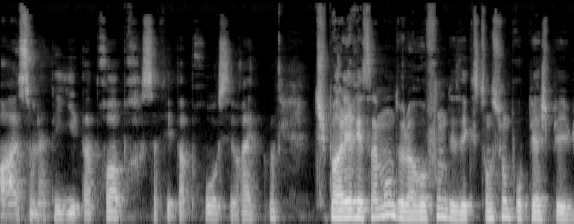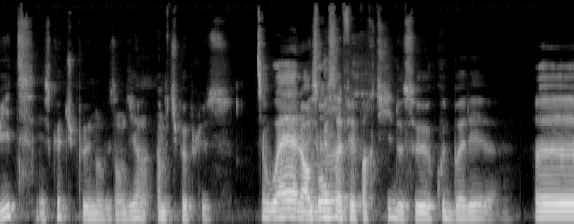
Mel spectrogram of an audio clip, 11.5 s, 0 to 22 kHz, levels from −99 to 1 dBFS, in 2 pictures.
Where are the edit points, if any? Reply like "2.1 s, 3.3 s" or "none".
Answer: 2.6 s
